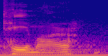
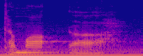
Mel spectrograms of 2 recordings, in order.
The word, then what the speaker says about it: Tamar: I used to always pronounce that Tamar, and recently came to the understanding that it's pronounced Tamar. The emphasis is on the Mar, not Te, it's Tamar.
